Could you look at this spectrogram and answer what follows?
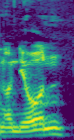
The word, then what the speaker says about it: Union: Und es gab ganz viele Varianten, Union Berlin. Und ich dachte, okay, nee, eigentlich heißt der Verein Union. Jeder Unioner sagt auch Union und auch auf Englisch kann man auch Union sagen, ohne Probleme, man muss nur wissen, dass es Union heißt.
